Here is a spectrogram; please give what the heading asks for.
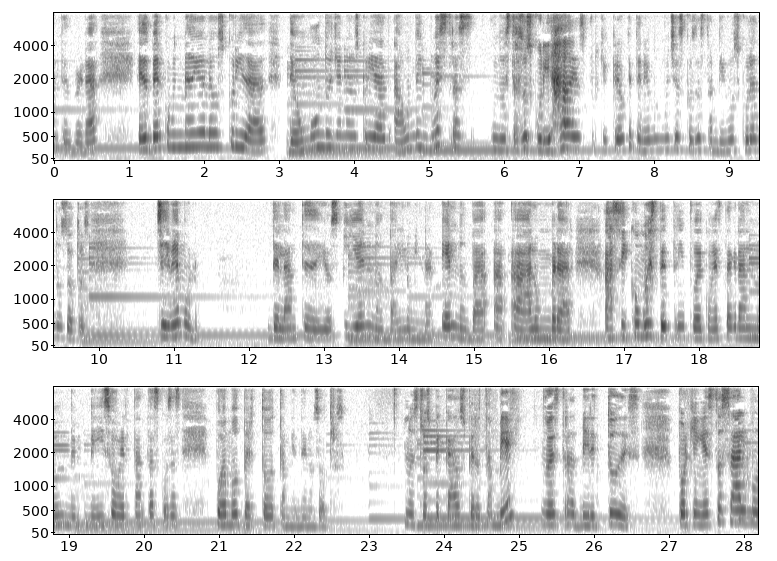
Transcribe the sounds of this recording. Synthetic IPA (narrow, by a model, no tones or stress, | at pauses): nt̪ezbeɾd̪ae̞zbe̞ɾkomeŋme̞ðjo̞ðelaoskuɾiðað | d̪e̞uŋmũnd̪o̞ʝe̞no̞ðeos̬kuɾiðaðaund̪enwe̞st̪ɾasnwe̞st̪ɾaso̞skuɾiðaðe̞spo̞ɾke̞kɾe̞oke̞t̪e̞ne̞mo̞zmut͡ʃasko̞s̬ast̪ambje̞ŋo̞skuɾazno̞so̞t̪ɾo̞s | d͡ʒe̞β̞e̞molo̞ | d̪e̞lant̪e̞ðe̞ðjo̞sie̞lno̞zbailumĩnaɾe̞lno̞zbaaːlumbɾaɾasiko̞mo̞e̞st̪e̞t̪ɾipoðeko̞ŋe̞st̪aɣɾanluðmeme̞iso̞βe̞ɾt̪ant̪asko̞sas | po̞ðe̞mo̞zbe̞ɾt̪o̞ðot̪ambje̞nd̪e̞no̞s̬o̞t̪ɾos | nwe̞st̪ɾo̞spe̞kaðo̞spe̞ɾo̞t̪ambje̞ŋnwe̞st̪ɾazbiɾt̪uðe̞s | po̞ɾke̞ːŋe̞st̪o̞salmo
